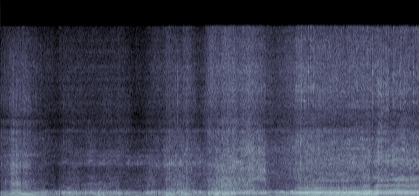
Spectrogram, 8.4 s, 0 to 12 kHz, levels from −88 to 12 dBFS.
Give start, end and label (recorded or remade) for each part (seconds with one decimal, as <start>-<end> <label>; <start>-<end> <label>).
0.0-0.9 recorded; 0.9-5.9 remade; 5.9-8.4 recorded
